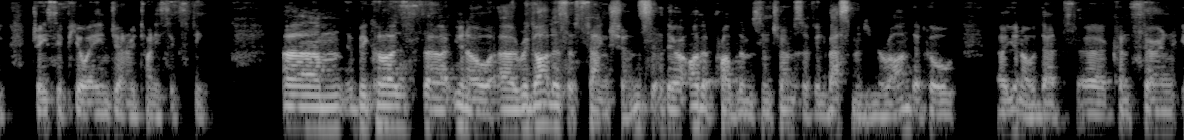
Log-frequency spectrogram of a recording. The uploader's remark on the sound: This public talk was conducted online via Zoom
